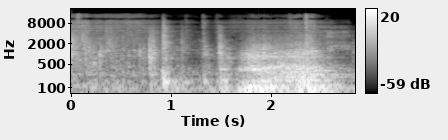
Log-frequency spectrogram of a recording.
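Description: Heavy-duty drawers in a 1993 Stewart & Stevenson 4x4 expedition truck camper slide and knock shut, giving several close wooden thumps and clacks followed by a longer rumbling slide with no talking.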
